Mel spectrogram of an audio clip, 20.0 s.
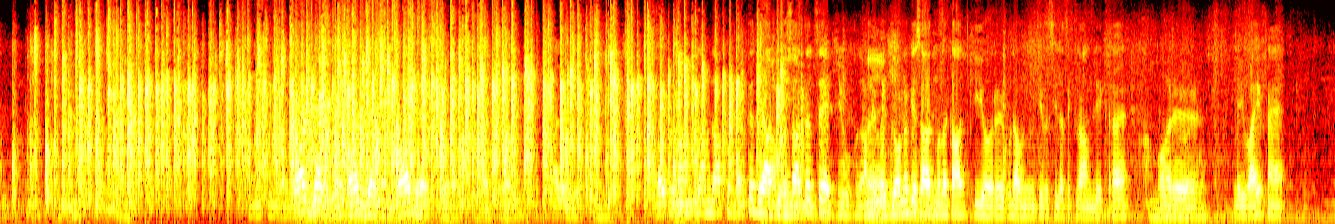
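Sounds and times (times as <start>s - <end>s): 
loud applause: 0.4s - 12.2s
speech: 4.5s - 6.8s, 9.8s - 19.4s.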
